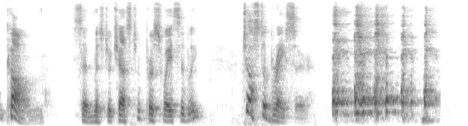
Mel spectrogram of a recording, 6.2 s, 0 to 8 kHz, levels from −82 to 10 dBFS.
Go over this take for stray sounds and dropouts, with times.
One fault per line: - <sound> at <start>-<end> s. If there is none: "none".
- cough at 4.4-5.9 s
